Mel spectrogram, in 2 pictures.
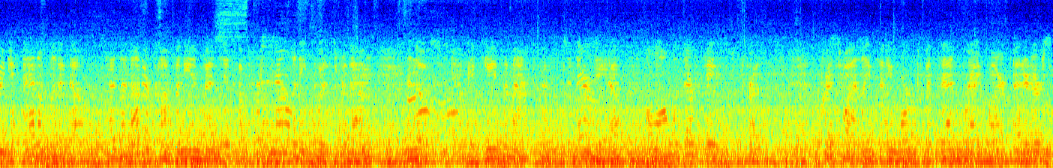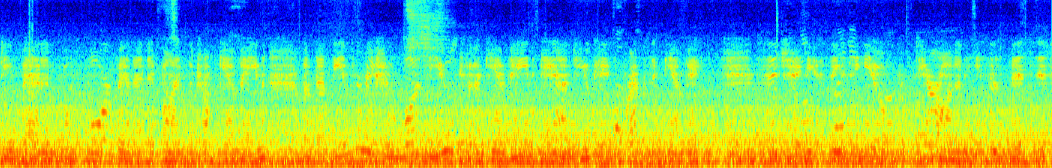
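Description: A radio news broadcast with a talking voice, playing inside a moving car's cabin over a steady low rumble of engine and road noise.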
